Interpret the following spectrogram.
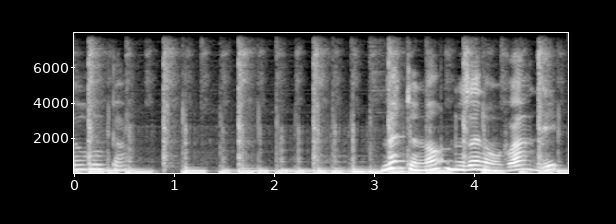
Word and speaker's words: repas: Un excellent repas et ils invitaient, on ne prononce pas le S de repas.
